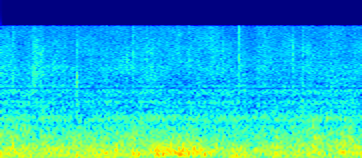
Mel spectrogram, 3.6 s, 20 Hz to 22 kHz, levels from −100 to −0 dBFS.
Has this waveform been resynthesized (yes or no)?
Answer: yes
